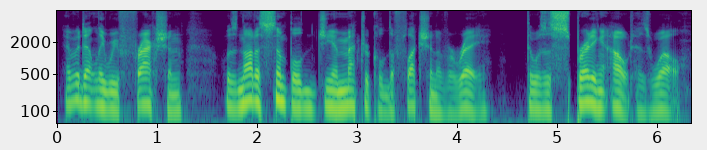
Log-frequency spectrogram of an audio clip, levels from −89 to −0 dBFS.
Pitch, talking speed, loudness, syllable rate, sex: 115 Hz, 170 wpm, -21 LUFS, 5.8 syllables/s, male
